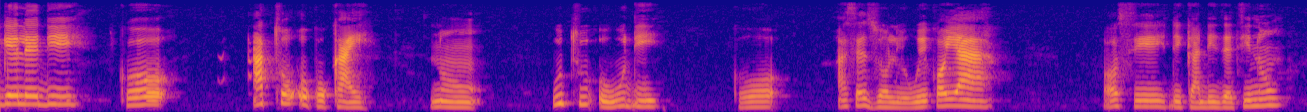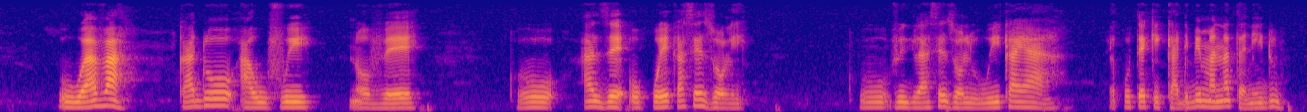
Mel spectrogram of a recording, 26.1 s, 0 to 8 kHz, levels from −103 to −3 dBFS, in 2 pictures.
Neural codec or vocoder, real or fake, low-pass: none; real; 7.2 kHz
